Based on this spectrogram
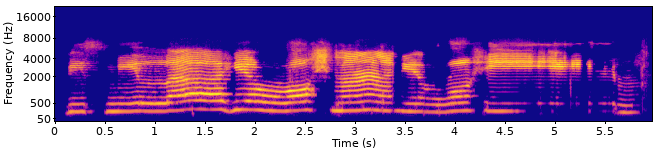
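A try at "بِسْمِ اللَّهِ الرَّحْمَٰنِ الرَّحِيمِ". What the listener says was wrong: Sempurnakan sifatul huruf sinnya ketika sukun. Apa tuh sin? Punya sifat apa aja? Hamas, roho, wasofir. Sempurnakan. Jadi jangan ngerem-ngerem, jangan bismillah jangan ya. Bismillah, sempurnakan ya, sukun-sukun sempurnakan.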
